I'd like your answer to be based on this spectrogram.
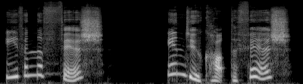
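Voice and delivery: put-on high, indignant child protest; dismayed girl. Eily protesting to her mother about the fish, high dismay. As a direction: squeak it out in disbelief.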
